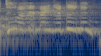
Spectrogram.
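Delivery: high sing-song ding ding like a ringing bell; bell imitation. Speaker imitates the job bell to the crowd, high sing-song ding. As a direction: mimic the celebration bell, high and bright.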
